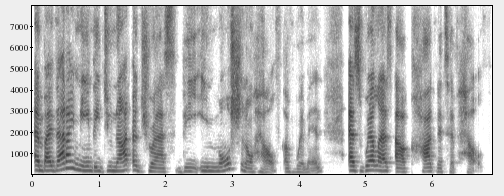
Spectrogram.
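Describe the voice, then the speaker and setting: A middle-aged woman, a therapist and life coach, giving a steady, earnest talk with a slightly hoarse voice. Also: on the low side, moderate pace. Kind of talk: prepared talk to an online group.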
